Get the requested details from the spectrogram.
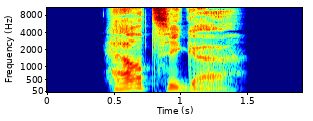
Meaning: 1. comparative degree of herzig 2. inflection of herzig: strong/mixed nominative masculine singular 3. inflection of herzig: strong genitive/dative feminine singular
- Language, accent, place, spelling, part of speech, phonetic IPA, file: German, Germany, Berlin, herziger, adjective, [ˈhɛʁt͡sɪɡɐ], De-herziger.ogg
